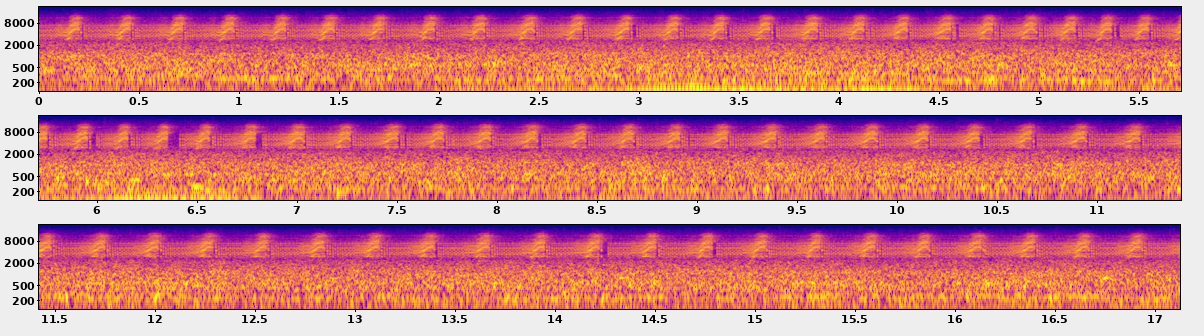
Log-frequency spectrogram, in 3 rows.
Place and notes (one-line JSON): {"title": "新福里, Guanshan Township - Cicadas and streams", "date": "2014-09-07 10:10:00", "description": "Cicadas sound, Traffic Sound, Agricultural irrigation waterway, Lawn mower\nZoom H2n MS+ XY", "latitude": "23.04", "longitude": "121.17", "altitude": "219", "timezone": "Asia/Taipei"}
